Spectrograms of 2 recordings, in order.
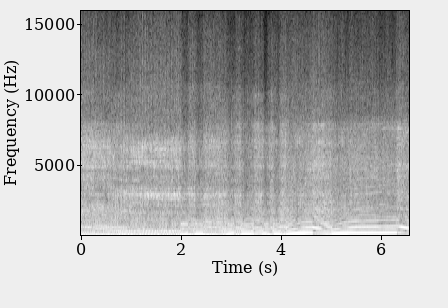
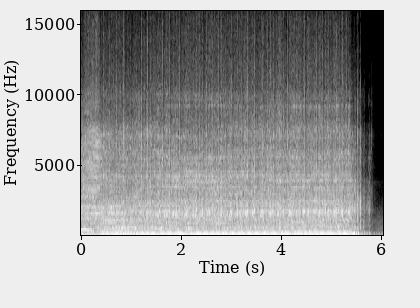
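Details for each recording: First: Stihl 018C 32cc two-stroke chainsaw, started easily but running on old gas: uneven revs with the pitch sagging and recovering, so the engine bogs. The old fuel is suspected as the cause. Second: Two-stroke string trimmer started on the first pull, with TrueFuel credited: steady, even buzz for about five seconds, then a clean shutoff; normal running.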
